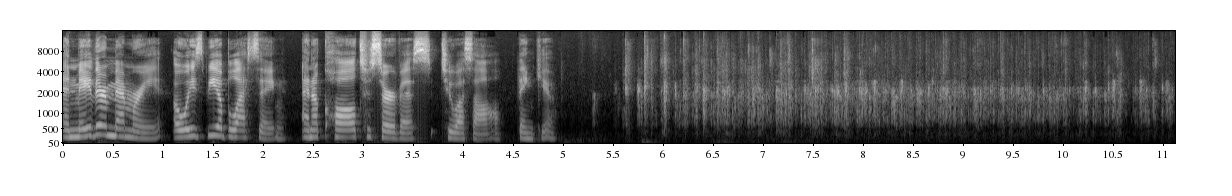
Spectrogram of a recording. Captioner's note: applause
